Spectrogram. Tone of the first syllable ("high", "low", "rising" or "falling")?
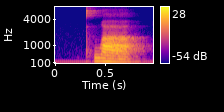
low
